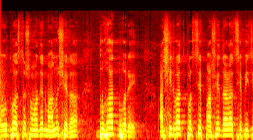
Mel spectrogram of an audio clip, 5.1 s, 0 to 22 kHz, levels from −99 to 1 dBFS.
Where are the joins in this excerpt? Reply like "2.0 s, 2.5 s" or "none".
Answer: none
